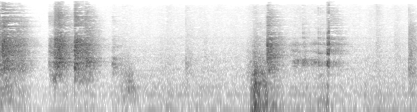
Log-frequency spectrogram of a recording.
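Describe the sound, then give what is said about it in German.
Plates are set out during meal preparation with a few clattering knocks of crockery, separated by quiet gaps. “Können wir schon mal äh, Teller hinstellen für nachher.”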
